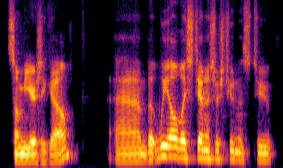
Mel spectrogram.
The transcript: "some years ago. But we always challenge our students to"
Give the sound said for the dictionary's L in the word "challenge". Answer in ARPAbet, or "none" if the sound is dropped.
N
